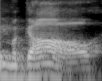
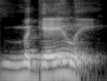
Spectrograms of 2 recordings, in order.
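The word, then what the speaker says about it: Megale: had his name totally wrong uh it was it's spelled m-e-g-a-l-e and i was gonna say magal and i last last second i said how do you i said oh do you pronounce it miguel and he goes actually it's magely and i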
